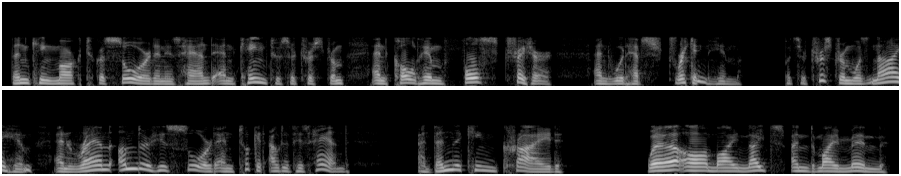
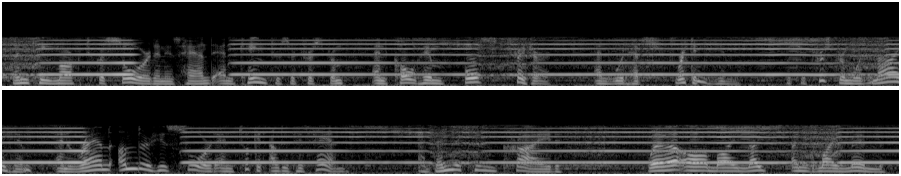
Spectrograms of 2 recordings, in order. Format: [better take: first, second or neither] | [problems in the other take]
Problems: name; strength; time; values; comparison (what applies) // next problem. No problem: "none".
first | background sound (Bowed string instrument); 4 dB above the speech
